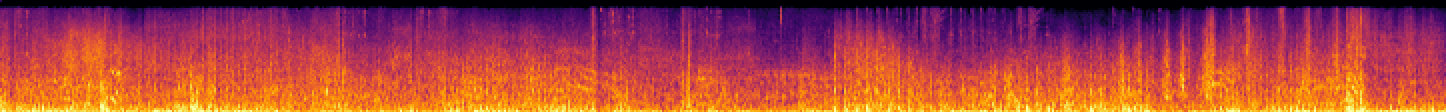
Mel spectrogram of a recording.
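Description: Explosions boom and crackle.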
